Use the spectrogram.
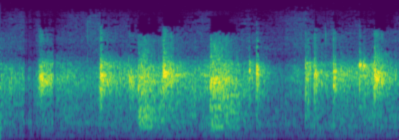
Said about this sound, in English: What you've just listened to, the hammering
